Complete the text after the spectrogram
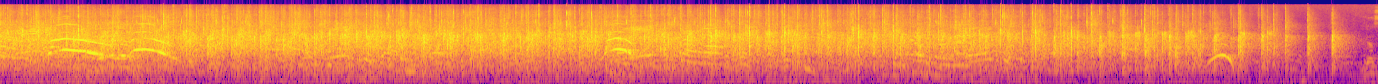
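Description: A crowd claps rhythmically.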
